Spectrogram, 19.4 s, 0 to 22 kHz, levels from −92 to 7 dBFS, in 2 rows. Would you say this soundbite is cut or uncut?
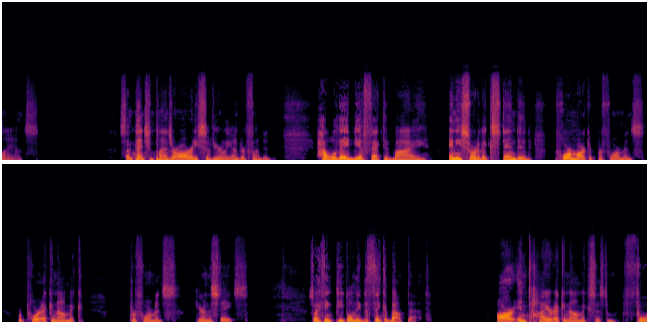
uncut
